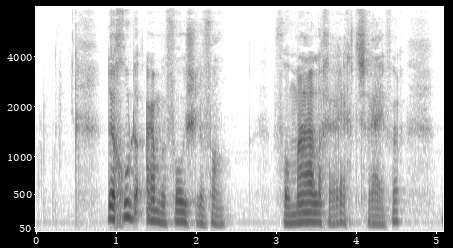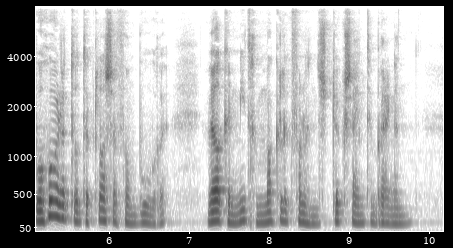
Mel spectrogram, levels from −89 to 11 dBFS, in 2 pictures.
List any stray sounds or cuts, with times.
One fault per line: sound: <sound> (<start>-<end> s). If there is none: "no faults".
no faults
